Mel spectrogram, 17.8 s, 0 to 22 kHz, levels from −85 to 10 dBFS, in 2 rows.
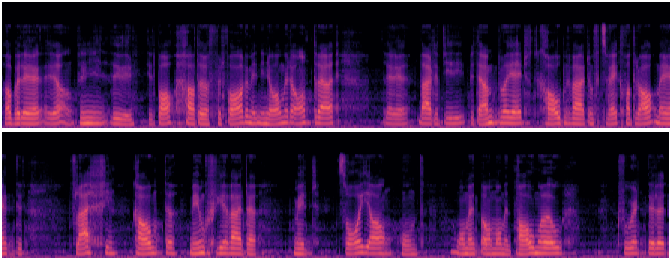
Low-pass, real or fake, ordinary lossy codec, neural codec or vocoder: none; fake; none; autoencoder, 22.05 kHz, a latent of 192 numbers a frame, VITS, trained on many speakers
